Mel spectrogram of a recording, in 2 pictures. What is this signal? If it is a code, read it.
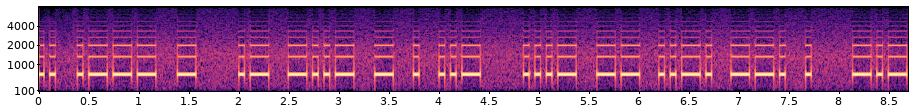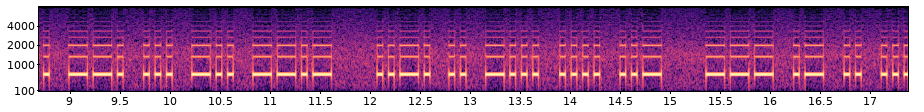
Morse code, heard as a keyed tone, hand-sent with a paddle, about 21 wpm, 670 Hz. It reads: … AXTEU VMFGE CGSDQ FIBHU …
